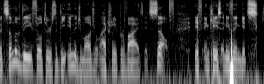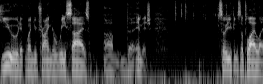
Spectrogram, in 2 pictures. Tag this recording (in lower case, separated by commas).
speech, typing, computer keyboard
